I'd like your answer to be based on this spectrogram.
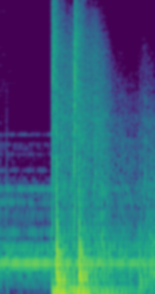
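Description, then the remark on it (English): Two loud rifle shots ring out in quick succession, each a sharp crack with a short echoing tail, over a faint steady hum. No voices are heard. “He fired a couple of more times.”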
